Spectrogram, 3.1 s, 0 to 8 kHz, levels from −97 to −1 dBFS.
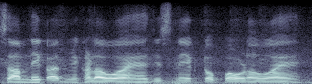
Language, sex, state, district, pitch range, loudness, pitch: Hindi, male, Uttar Pradesh, Shamli, 125-135 Hz, -17 LUFS, 130 Hz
